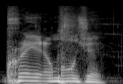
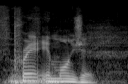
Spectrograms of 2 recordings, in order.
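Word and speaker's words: Prêt à Manger: Say Pret a Manger. Pret à manger. Say it. No. Pret à manger. No. The tea is silent. Pret à manger.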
